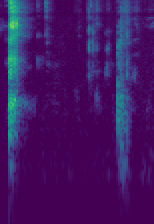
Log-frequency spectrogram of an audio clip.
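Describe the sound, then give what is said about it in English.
A wet throat-clearing cough from too much chewing tobacco: one sharp rasping burst, a few faint clicks, then a second shorter grunt-like clear a second later, with no talking. “Pardon me, too much chewing tobacco again.”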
